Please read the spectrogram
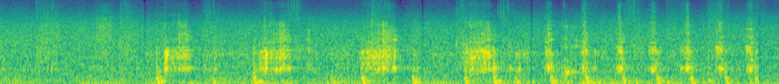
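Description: Chef's knife dicing an onion on a wooden cutting board: the blade knocks on the board, a few spaced strokes at first, then a quicker run of about five a second in the second half.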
